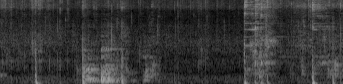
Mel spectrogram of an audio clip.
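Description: Potato, pumpkin and brinjal pieces turned in a hot pan, bursts of frying sizzle and scraping strokes with a few clinks of the spoon, close up.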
